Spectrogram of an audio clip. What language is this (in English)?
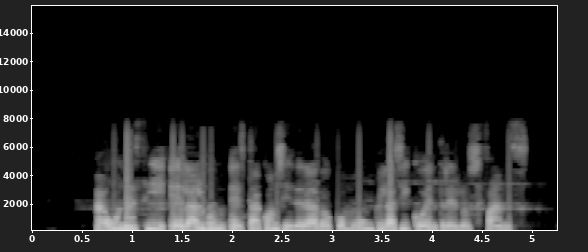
Spanish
